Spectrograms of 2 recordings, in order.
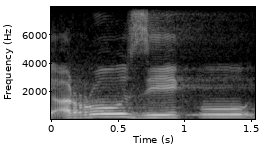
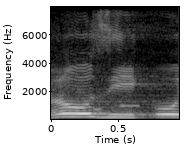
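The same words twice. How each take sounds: First: The first syllable's r is heavy and thick. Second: The first syllable's r is light and thin. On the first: The speaker calls it right. "Ru tu baca tebal" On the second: The speaker calls it wrong. "tak boleh ruziku"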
